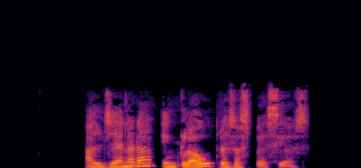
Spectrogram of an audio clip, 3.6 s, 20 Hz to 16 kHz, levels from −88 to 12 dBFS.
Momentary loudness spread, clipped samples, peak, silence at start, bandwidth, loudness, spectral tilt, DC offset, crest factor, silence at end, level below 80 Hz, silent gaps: 13 LU; under 0.1%; -2 dBFS; 0.85 s; 8.4 kHz; -18 LUFS; -5 dB/octave; under 0.1%; 18 dB; 0.55 s; -58 dBFS; none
